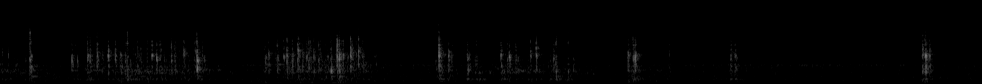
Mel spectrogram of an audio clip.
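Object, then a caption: Plastic mechanical keyboard keys. Fingertips press and tap single keys on a full-size RGB-backlit mechanical gaming keyboard with plastic keycaps, producing short, sharp individual clicks. Some clicks come in quick clusters and others stand alone with pauses between them. Each click is bright and dies away almost instantly over a quiet background with almost no low end.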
